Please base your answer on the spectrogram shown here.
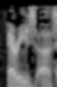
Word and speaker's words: Aries Spears: Aries, Spears.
